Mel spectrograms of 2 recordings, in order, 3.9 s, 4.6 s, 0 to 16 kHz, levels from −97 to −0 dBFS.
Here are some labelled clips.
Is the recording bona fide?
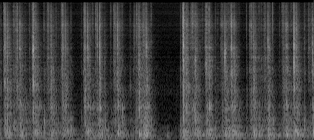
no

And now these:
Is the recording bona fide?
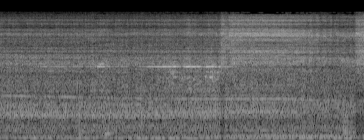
yes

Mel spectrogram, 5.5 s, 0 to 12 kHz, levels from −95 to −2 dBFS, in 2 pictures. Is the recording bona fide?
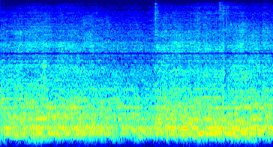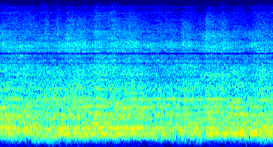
no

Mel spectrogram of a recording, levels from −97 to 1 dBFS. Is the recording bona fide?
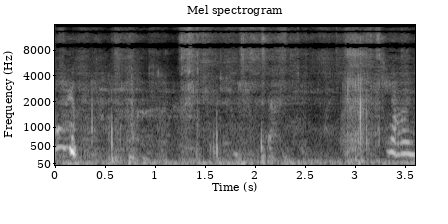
no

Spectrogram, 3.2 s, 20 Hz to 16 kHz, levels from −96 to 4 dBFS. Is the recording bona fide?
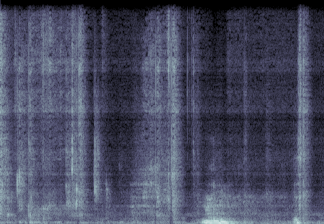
no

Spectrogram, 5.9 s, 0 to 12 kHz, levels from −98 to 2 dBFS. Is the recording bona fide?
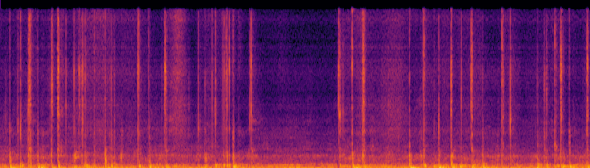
no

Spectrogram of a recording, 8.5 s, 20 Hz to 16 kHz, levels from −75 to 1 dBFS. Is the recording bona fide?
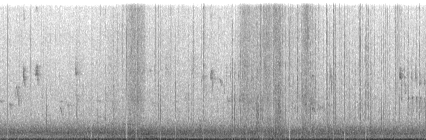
yes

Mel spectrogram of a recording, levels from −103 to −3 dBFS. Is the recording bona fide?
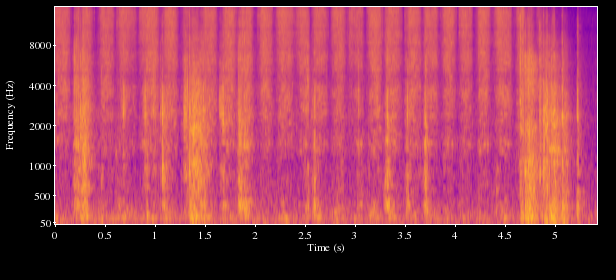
yes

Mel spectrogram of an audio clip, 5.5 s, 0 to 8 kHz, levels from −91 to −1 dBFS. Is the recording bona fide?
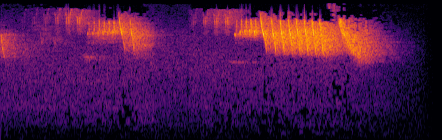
yes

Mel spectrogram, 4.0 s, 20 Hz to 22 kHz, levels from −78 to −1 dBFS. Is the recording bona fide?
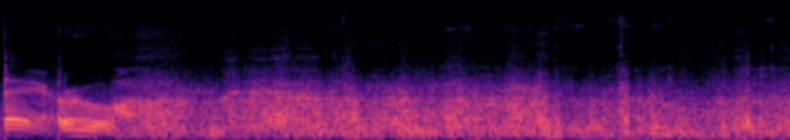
yes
